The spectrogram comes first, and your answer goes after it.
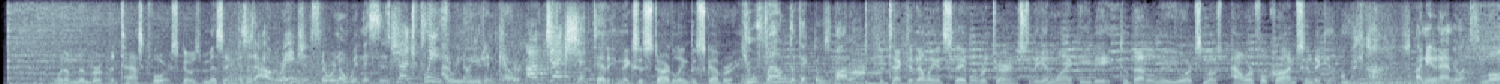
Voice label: TV Show Promo Serious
